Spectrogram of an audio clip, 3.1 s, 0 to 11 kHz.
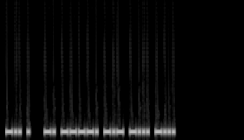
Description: Morse code, heard as a keyed tone, about 46 wpm, 700 Hz. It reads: DE N9KBB
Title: USA Callsign DE Callsign - 5 Characters - 45wpm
